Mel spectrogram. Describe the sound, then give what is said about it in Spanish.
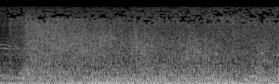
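A loud thunder crack from a strong lightning strike bursts in after a brief moment and rolls on as a dense, sustained roar, followed by a creak of metal, by a parking lot at a merendero in Fraccionamiento Santa Anita, with no voices heard. “fuerte relámpago, seguido de un crujido de metal”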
